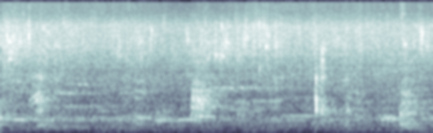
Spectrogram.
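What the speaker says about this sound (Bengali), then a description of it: "আলুগুলো লাল লাল করে ভাজা হয়ে গেছে" Potatoes fry in hot oil with a continuous crackling sizzle, broken by a few soft clinks of stirring.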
